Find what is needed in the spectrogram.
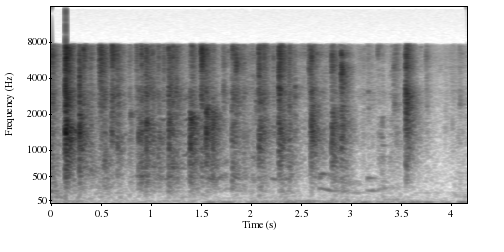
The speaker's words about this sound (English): Can you give a big clap to these guys here?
